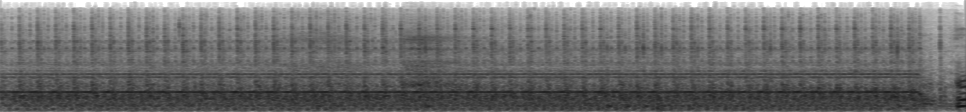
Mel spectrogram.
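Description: A sewing machine stitches a fabric face mask with elastic at the corners, running as a loud, continuous, even whirring drive that stops abruptly at the very end.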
